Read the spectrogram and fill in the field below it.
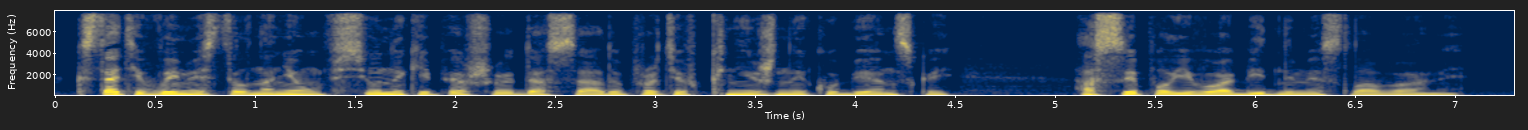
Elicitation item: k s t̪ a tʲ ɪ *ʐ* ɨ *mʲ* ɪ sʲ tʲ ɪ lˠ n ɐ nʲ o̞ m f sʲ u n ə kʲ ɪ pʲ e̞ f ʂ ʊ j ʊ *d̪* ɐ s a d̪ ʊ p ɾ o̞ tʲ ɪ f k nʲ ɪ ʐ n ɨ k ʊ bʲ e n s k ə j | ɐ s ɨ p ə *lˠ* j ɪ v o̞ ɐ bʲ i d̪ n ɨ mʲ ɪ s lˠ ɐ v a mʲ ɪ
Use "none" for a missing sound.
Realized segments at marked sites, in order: v, mʲ, d̪, lˠ

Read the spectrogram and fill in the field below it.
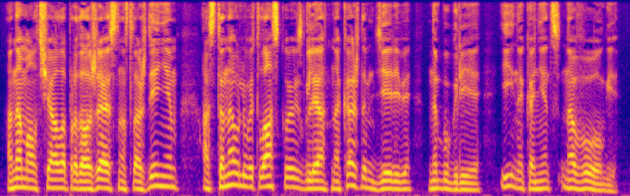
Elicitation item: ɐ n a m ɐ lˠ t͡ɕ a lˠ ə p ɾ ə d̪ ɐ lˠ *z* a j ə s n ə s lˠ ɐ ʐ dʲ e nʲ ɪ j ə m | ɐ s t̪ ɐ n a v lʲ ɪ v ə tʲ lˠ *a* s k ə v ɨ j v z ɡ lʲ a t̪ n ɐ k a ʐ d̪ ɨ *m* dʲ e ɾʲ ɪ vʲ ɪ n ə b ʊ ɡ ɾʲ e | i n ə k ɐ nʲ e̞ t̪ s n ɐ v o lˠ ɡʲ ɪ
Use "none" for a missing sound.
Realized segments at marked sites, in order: ʐ, a, m

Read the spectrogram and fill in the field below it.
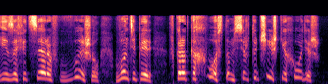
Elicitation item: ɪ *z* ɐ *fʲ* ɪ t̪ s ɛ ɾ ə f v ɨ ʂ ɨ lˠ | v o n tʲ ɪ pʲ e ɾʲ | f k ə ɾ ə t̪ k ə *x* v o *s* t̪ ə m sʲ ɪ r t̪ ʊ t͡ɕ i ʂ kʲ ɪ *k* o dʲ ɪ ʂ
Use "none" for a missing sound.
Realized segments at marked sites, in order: z, fʲ, x, s, x

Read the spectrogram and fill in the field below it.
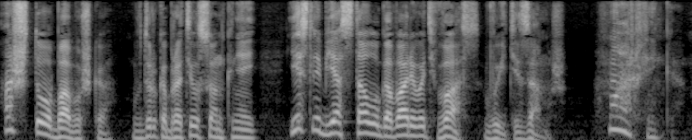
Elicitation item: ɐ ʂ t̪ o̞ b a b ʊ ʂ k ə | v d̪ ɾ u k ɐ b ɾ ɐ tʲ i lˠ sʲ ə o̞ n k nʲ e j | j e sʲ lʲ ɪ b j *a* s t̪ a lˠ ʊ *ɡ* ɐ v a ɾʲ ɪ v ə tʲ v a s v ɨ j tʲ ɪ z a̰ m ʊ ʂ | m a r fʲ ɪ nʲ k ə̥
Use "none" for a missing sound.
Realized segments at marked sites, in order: a, ɡ

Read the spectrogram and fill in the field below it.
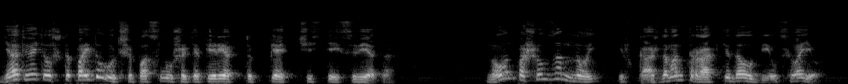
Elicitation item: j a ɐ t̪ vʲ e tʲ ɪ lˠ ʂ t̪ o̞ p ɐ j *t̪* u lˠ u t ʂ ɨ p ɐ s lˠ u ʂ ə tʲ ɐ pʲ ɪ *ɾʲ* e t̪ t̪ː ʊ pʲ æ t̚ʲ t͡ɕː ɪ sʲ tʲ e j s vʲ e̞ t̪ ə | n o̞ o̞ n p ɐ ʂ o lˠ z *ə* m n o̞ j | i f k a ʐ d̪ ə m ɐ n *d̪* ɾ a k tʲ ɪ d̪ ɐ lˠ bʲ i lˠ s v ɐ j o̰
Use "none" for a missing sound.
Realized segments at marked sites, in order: d̪, ɾʲ, ɐ, t̪

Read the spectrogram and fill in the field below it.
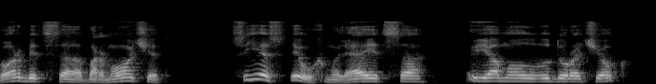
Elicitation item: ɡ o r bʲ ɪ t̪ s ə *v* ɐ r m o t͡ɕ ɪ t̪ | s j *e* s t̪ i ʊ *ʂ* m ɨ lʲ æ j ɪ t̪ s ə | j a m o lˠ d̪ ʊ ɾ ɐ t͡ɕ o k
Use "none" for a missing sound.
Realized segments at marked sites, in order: b, e, x

